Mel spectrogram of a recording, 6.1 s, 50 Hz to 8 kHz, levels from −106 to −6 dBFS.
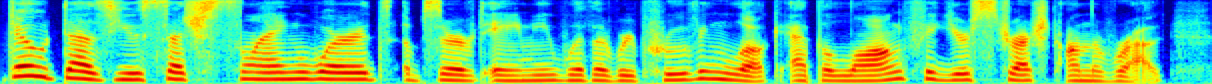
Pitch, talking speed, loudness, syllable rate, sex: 210 Hz, 200 wpm, -18 LUFS, 5.1 syllables/s, female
